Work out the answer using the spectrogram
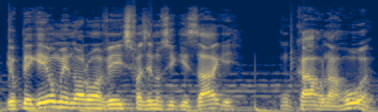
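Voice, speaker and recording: A man's voice: mid-range voice, brisk, soft background music. A man with a São Paulo accent telling stories casually, acting out the people he quotes. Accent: São Paulo Portuguese. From Brazil. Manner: animated, acts out quoted voices. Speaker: podcast guest, retired police lieutenant. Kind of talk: casual storytelling.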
